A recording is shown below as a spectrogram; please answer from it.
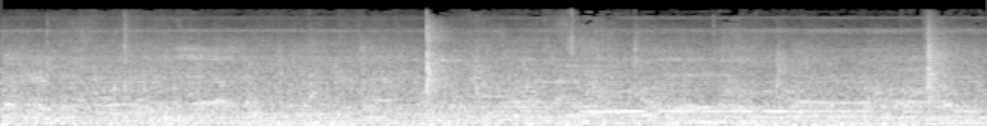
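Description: Indoor arena background: music playing over the sound system with indistinct voices of people talking, and a sharp click about halfway through.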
